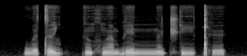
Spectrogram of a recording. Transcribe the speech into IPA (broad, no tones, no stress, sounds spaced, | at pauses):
w ə t ə ʎ kː ə̃ xʷ ã b e nː ə̃ t͡ʃʼ i ǃʰ ʏ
